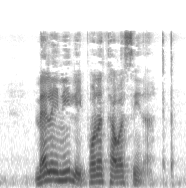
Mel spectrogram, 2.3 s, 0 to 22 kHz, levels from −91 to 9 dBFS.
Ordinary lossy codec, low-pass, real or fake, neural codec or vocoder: AAC, 64 kbps; 10.8 kHz; real; none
